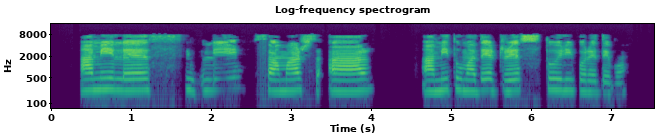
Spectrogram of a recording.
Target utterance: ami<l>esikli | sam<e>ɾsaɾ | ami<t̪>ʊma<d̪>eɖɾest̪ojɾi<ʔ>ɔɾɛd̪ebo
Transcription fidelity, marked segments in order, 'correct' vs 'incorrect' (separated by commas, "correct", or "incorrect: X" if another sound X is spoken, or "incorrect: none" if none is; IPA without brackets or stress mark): correct, incorrect: a, correct, correct, incorrect: k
